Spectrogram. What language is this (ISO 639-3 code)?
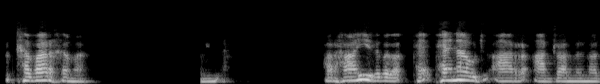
cym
